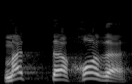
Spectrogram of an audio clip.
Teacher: اس دونوں تینوں پر حرکات ہیں، زبر کی حرکت ہے، اور میم بھی حرکت ہی ہے، میم کی زبر تا سے مل جائے گی، الف نہیں پڑھیں گے تو پڑھیں گے متخذ. اچھا، اس میں تمام حروف باریک ہیں سوائے خا کے. خا کو موٹا رکھنا ہے کیونکہ خا جو ہے حروف مستعلیہ میں سے.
